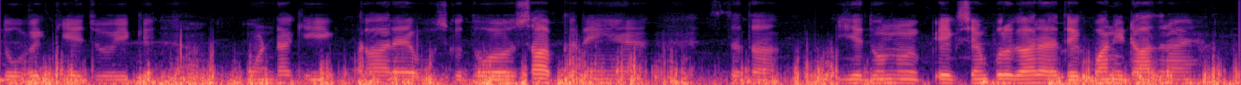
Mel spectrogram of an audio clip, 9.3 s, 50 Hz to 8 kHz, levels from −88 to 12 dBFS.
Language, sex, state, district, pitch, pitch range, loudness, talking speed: Hindi, male, Rajasthan, Bikaner, 130 Hz, 125-135 Hz, -17 LUFS, 180 wpm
